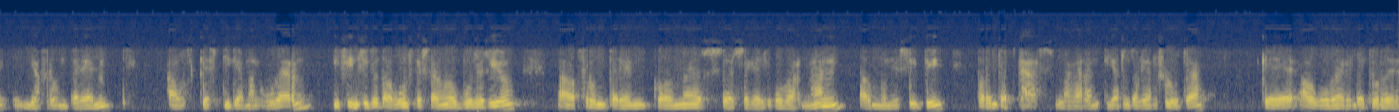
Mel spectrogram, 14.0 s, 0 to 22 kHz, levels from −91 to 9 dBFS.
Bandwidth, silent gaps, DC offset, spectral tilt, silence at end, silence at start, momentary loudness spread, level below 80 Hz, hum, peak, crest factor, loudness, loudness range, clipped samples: 8 kHz; none; under 0.1%; -8 dB/octave; 0 s; 0 s; 7 LU; -62 dBFS; none; 0 dBFS; 12 dB; -13 LUFS; 3 LU; under 0.1%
